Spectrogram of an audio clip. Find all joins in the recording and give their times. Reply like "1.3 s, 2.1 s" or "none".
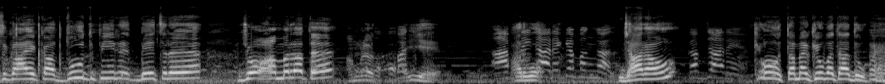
4.1 s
